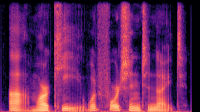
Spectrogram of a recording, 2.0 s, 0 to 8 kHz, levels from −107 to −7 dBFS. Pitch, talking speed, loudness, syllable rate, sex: 110 Hz, 180 wpm, -22 LUFS, 5.5 syllables/s, male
